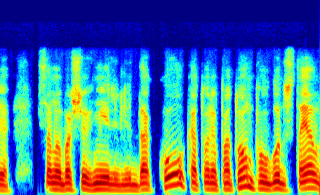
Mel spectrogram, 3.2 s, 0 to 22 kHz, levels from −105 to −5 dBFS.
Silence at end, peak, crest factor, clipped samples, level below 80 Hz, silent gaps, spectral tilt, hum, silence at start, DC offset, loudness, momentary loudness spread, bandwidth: 0 s; 0 dBFS; 12 dB; under 0.1%; -62 dBFS; none; -7.5 dB/octave; none; 0 s; under 0.1%; -13 LUFS; 4 LU; 7.8 kHz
